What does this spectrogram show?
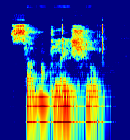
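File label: "subglacial", British English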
